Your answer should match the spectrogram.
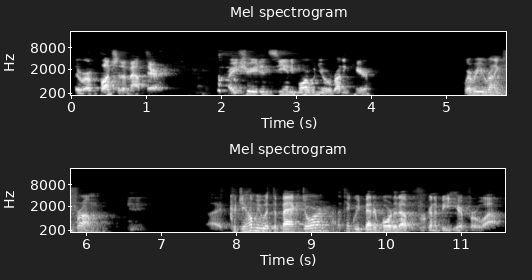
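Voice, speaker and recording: A man's voice: medium pitch, very animated, a little fast, pauses often, bright, forceful tone. An actor playing a determined, protective man taking charge in a horror radio play, speaking urgently and practically, with a commanding manner. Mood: tense, practical. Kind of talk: staged radio play acting. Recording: roomy, dull, noisy live stage recording.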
